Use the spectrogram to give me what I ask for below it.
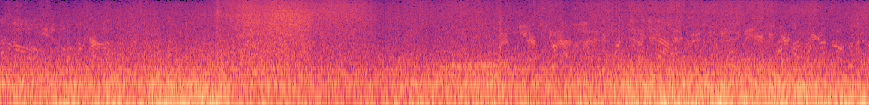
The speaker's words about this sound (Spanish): época de lluvias y enormes olas zarandean la embarcación.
